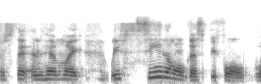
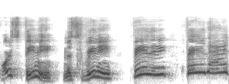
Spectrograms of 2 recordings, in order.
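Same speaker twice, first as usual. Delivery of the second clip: play-acted, very high, rising, climbing, escalating calls; 11 semitones higher, 4 dB louder than usual. Retelling a TV scene, calling for a neighbour: imitating Eric's escalating calls. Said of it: "it just escalates".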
